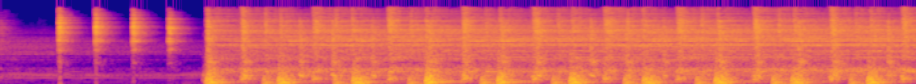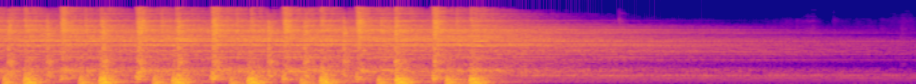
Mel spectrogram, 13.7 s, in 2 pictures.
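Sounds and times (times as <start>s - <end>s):
samba music: 1.5s - 10.7s.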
